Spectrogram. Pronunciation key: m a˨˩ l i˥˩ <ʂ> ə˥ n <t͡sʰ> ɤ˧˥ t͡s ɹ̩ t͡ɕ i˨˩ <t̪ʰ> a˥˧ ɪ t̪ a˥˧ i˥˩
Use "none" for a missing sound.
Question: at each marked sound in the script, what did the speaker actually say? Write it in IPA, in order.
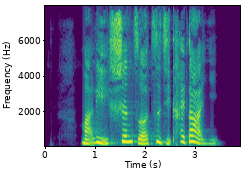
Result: ʂ, t͡s, t̪ʰ

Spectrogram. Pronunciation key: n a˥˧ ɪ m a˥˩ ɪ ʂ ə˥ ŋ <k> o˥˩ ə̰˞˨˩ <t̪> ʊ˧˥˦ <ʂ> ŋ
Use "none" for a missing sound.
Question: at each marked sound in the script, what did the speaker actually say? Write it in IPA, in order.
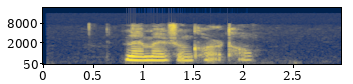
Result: kʰ, t̪ʰ, none

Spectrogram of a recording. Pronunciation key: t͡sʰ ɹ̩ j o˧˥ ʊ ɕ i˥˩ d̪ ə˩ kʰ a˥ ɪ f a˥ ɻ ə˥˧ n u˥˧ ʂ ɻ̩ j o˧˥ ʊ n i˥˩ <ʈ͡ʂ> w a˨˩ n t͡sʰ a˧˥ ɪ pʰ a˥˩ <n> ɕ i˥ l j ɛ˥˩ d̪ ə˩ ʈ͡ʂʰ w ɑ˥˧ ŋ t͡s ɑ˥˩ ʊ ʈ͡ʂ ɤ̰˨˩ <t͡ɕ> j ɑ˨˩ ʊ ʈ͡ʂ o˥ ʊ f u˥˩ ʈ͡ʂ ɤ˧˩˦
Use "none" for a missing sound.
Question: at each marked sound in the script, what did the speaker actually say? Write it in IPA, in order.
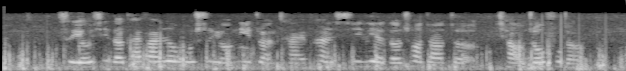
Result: ʈ͡ʂ, n, t͡ɕʰ

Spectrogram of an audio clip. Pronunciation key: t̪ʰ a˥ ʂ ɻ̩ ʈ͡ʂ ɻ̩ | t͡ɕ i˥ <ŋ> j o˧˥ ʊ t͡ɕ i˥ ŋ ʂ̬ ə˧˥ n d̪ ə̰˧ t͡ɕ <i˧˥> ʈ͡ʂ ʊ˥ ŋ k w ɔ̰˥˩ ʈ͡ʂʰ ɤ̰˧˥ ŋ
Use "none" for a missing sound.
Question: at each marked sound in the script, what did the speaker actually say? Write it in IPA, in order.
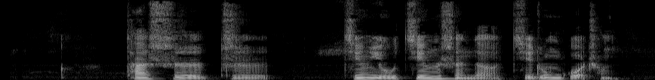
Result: ŋ, i˧˥

